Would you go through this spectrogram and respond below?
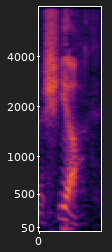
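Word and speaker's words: Mashiach (משיח): And it simply, or if you want the Hebrew pronunciation, Mashiach.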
